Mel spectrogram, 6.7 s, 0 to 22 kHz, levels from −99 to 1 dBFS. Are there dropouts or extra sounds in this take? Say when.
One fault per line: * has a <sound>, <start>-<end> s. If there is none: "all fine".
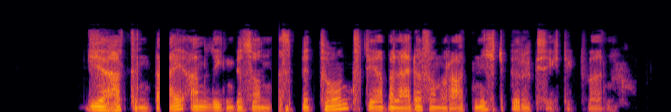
* has a dropout, 1.6-1.7 s
* has a dropout, 2.7-2.8 s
